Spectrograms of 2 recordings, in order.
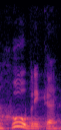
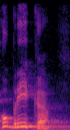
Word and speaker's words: rubrica: gente ó aqui gente pode ser pronunciado rúbrica não eu não posso localizar a CBL tônica como se fosse uma palavra proparoxítona se ela não tem acento gráfico ou seja gente a condição essencial para que uma palavra seja proparoxítona gente ela tem acento gráfico se ela não tiver não tem como ser proparoxítona então aqui não tem como ser rúbrica é rubrica aqui a mesma coisa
